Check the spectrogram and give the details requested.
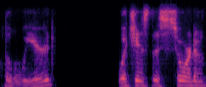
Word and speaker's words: Wyrd: And it's a play on words because the Wyrd is taken from a Norse word called meaning fate or destiny, and we're pronouncing it like the word that means strange.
